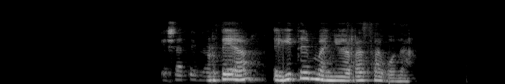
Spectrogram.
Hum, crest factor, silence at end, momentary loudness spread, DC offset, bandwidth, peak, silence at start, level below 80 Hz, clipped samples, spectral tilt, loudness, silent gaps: none; 18 dB; 0.95 s; 12 LU; under 0.1%; 7.8 kHz; -8 dBFS; 1.65 s; -70 dBFS; under 0.1%; -6.5 dB/octave; -24 LUFS; 2.68-2.73 s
